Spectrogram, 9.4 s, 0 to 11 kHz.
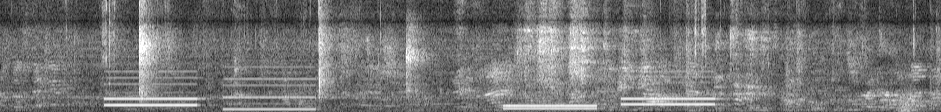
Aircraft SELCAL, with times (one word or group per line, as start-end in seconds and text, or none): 1.0-3.2 JR-AS
5.0-7.2 CH-KR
